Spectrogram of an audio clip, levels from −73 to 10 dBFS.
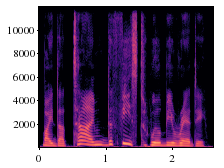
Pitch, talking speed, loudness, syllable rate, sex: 210 Hz, 185 wpm, -16 LUFS, 3.9 syllables/s, female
